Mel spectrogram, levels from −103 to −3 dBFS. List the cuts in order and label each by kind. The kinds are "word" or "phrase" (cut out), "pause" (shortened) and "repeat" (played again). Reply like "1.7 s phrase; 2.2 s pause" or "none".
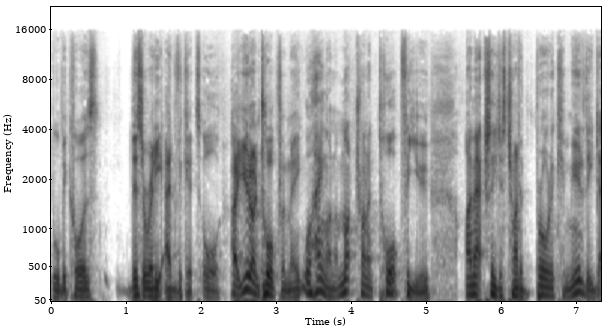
6.2 s phrase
